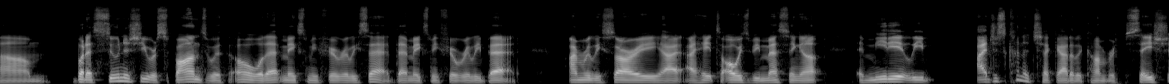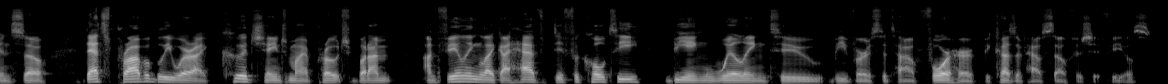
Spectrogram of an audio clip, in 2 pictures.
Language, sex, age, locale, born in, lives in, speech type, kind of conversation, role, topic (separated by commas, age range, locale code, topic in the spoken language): English, male, 20-24, en-US, United States, United States, conversation, advice, user, How can I stop feeling drained by emotional labor in my relationship?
